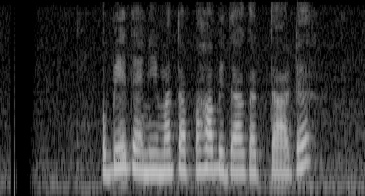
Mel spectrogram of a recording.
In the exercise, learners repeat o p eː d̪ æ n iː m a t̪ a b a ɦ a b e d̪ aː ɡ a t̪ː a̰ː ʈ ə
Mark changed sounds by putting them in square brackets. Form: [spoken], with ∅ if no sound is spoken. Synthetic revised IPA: o [b] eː d̪ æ n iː m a t̪ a [p] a ɦ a b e d̪ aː ɡ a t̪ː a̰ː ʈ ə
